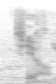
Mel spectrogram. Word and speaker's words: Schimmel: Wasn't sure how you pronounce the. Is it Schimmel? – Schimmel.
